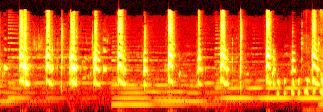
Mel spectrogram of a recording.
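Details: Eurasian coot calls used as a trapping lure late in the bird season: sharp, clipped, bright notes repeated about every half second, several overlapping irregularly, over faint steady low tones.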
